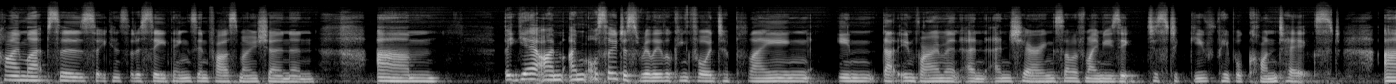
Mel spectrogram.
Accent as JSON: {"language": "English", "town": "Brisbane", "region": "Queensland", "country": "Australia", "tie": "born or raised there", "moved": "yes", "said": "I grew up in Brisbane and I know her from my days in Brisbane."}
